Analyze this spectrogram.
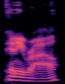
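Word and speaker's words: Pennyrile: There's a region of Kentucky called the Pennyryle, which is a transliteration of the Kentucky pronunciation of Pennyroyal. So they took Pennyroyal, and then Kentuckians pronounce it with their accent, Pennyryle, and they spelled that Pennyryle.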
